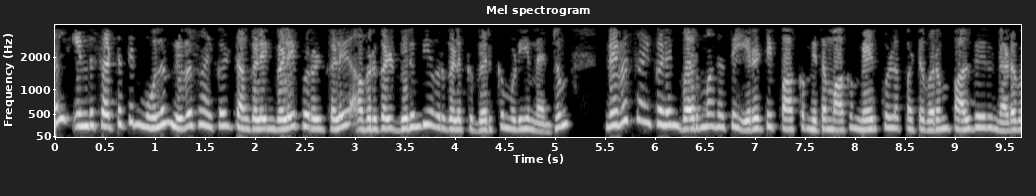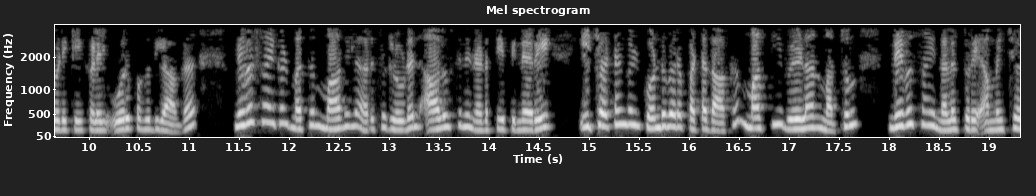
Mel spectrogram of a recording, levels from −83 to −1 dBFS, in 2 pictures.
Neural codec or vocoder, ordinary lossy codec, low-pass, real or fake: none; none; 3.6 kHz; real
